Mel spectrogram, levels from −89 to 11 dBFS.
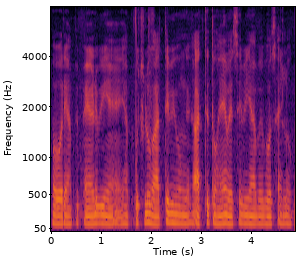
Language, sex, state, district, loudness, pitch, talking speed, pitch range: Hindi, male, Uttar Pradesh, Lalitpur, -23 LUFS, 110 Hz, 255 wpm, 105-115 Hz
